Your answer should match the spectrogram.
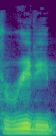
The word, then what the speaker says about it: Riedie: I have a last name that's spelled R-I-E-D-I-E, and it's pronounced Reedy, but there is no world in which that would be the pronunciation based on that ridiculous, illogical spelling.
